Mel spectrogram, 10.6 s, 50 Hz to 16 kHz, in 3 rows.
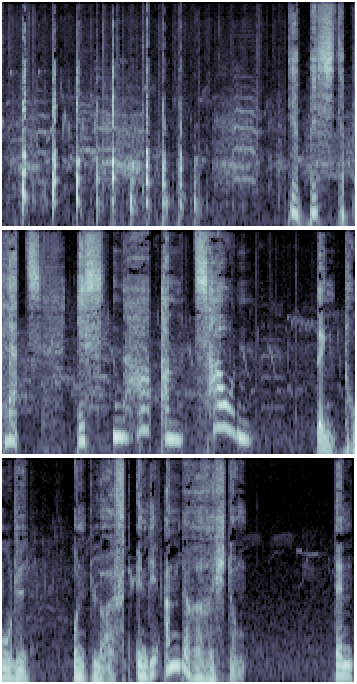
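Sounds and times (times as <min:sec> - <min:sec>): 
chickens clucking as they crowd together to get outside: 0:00.0 - 0:09.2
speech: 0:02.9 - 0:06.1, 0:06.7 - 0:09.6, 0:10.4 - 0:10.5.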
